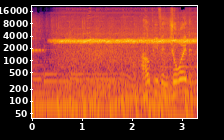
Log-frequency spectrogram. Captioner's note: frogs peeping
